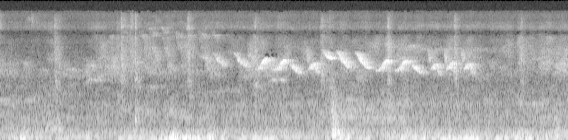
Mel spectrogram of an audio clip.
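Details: Marbled chestnut-bellied seed finch, a selected songbird called bullfinch locally, heard close up; rapid, rolling series of high, sweet looping whistles lasting about four seconds after a quiet start, with a few soft thumps and low hum.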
